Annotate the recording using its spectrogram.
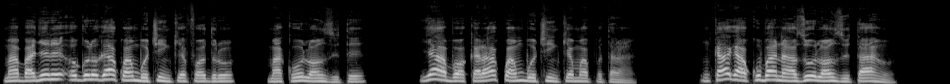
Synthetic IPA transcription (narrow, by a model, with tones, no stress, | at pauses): ma˨ba˨ɲe˦ɾe˦o˦ɡo˦lo˦ɡa˦a˦kʷa˨ŋ͡m̩˦ɡ͡bo˨t͡ʃi˦ŋ̩˨ke˦fɔ˦dʊ˦ɾʊ˦ | ma˨kʊ˦lɔ˨n̩˦zu˨te˦ | ja˦a˨bɔ˨ka˨ɾa˨˦a˦kʷa˨ŋ͡m̩˦ɡ͡bo˨t͡ʃi˦ŋ̩˨ke˦mʷa˦pʊ˨ta˨ɾa̰˨ | ŋ̩˨ka˦ɡa˨kʷʊ˦ba˦na˨a˨zʊ˦ʊ˦lɔ˨n̩˦zu˨ta˦ɦʊ̰˨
